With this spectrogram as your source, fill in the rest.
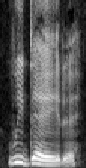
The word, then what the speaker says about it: videre: E is pronounced like the E in the English word they. A Latin word that has this vowel is videre, which means to see.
